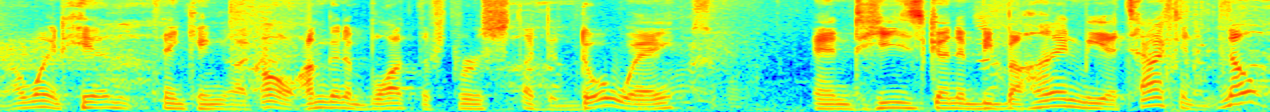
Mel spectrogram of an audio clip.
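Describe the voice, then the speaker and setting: There's noticeable background noise as a man talks at a fairly quick pace. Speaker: gaming youtuber. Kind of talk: gameplay commentary narration. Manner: unscripted, hesitant with many fillers.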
